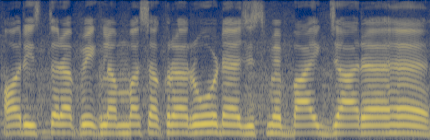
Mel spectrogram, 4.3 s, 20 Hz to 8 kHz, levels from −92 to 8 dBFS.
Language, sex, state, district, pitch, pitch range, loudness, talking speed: Hindi, female, Chhattisgarh, Raipur, 175 Hz, 170-180 Hz, -11 LUFS, 180 wpm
